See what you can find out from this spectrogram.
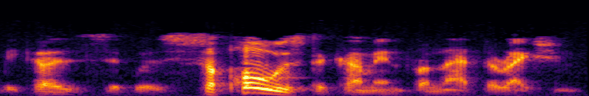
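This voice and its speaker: An actor playing a cocky, wisecracking male detective in 1940s radio-drama style, with a husky voice. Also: brisk, full character voice. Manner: breezy, joking, lively pitch. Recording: narrow phone-like old radio broadcast.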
